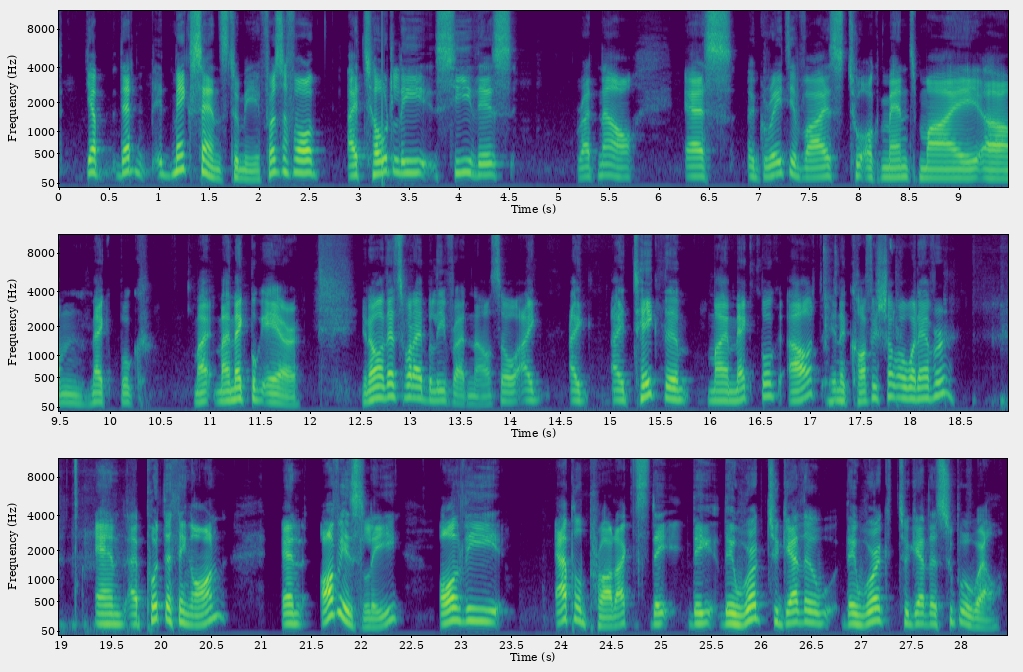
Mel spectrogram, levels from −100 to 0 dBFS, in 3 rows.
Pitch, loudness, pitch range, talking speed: 150 Hz, -24 LUFS, 130-180 Hz, 155 wpm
